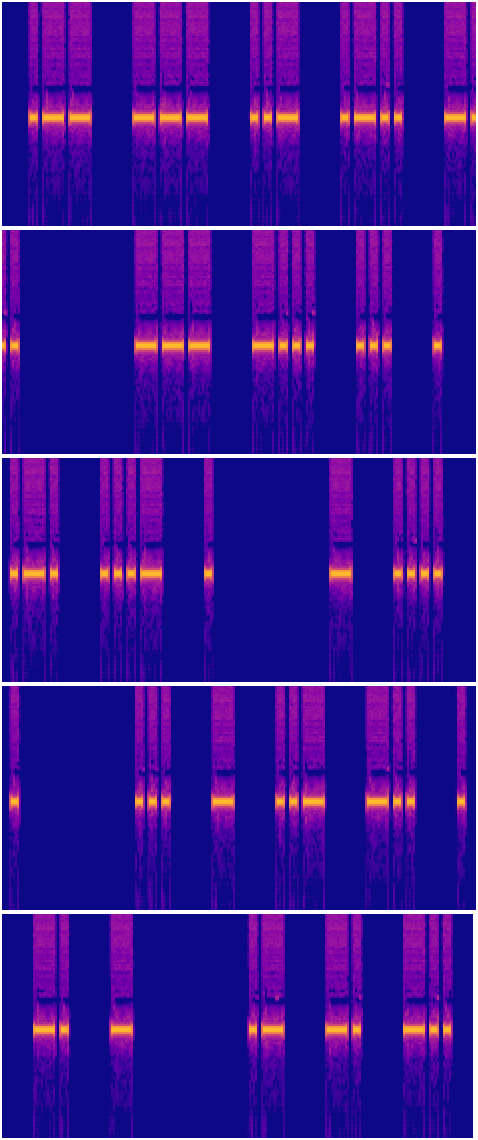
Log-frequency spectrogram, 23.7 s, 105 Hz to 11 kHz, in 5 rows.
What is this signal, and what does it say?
Morse code, heard as a keyed tone, about 18 wpm, spaced as for 12 wpm, 1000 Hz. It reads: WOULD OBSERVE THE STUDENT AND
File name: cwblog / cw mp3 directory / mem morse 12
